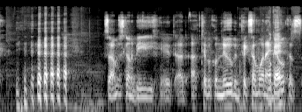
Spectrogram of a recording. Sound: laugh

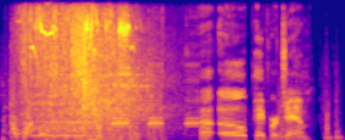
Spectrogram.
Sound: small explosion

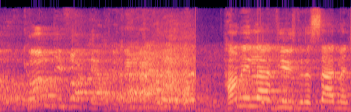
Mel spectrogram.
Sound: group laughs

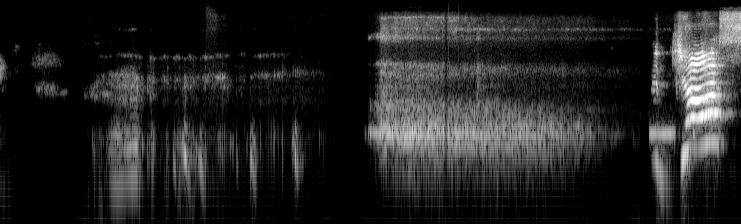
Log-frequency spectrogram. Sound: ROBIN takes a ragged breath

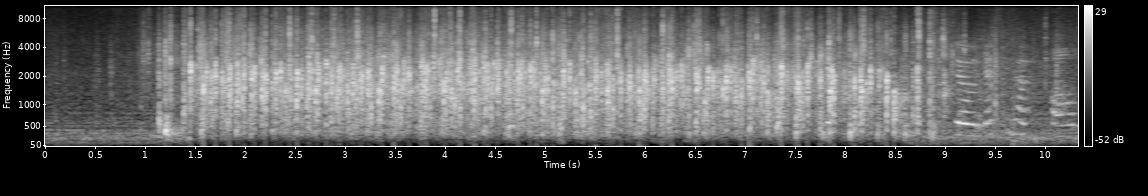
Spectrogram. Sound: applause

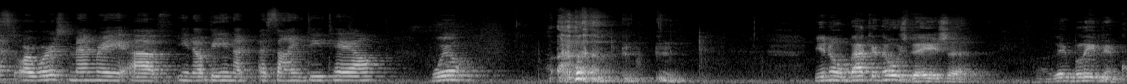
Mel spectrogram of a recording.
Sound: laughs

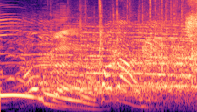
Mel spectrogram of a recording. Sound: audience applauding

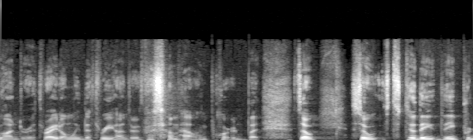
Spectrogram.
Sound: chuckling

